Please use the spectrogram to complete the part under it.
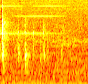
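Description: A few soft, faint taps on a computer keyboard, scattered clicks over a quiet room hum.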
